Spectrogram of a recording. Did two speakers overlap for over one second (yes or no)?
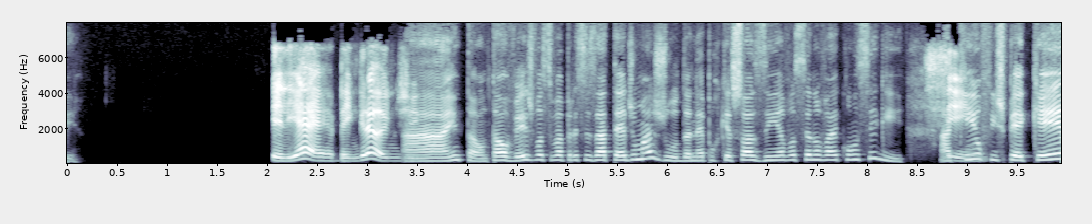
no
